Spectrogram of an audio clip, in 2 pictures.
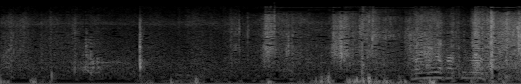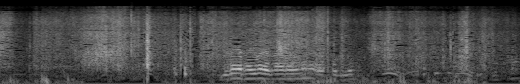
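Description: A low, quiet stretch, then from about three seconds in an indistinct person's voice among scattered clicks and rustling noise, loudest near the eight-second mark.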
